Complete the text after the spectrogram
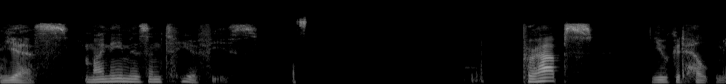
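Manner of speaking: soft, hushed whisper. Voicing a sentient being answering the players' question, whispering. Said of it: "She whispers to you".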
